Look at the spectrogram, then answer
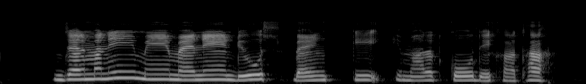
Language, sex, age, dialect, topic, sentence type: Hindi, female, 56-60, Garhwali, banking, statement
